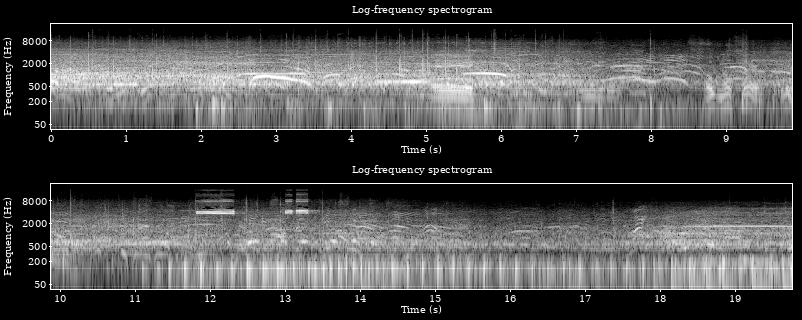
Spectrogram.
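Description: Stadium crowd at a football game, many voices shouting and cheering, loudest in the first few seconds and easing after that. Two short, high-pitched whistle blasts come about two-thirds of the way through.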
